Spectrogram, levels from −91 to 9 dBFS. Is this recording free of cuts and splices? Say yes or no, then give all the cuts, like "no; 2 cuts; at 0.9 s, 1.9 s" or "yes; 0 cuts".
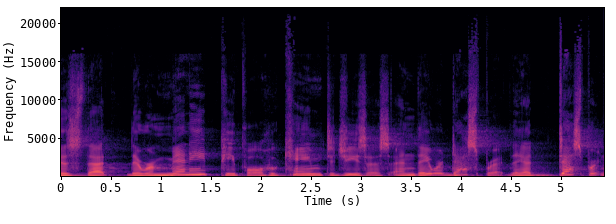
yes; 0 cuts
